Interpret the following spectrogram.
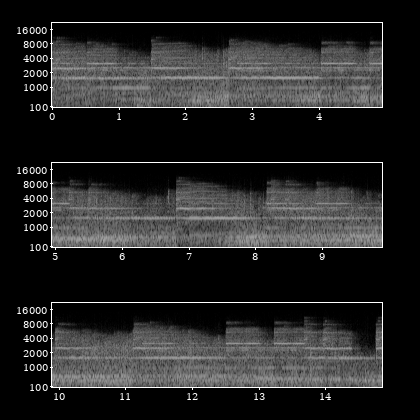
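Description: Hindu temple bells rung over and over. A new strike comes every second or two, and the rings overlap into a steady ringing tone.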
